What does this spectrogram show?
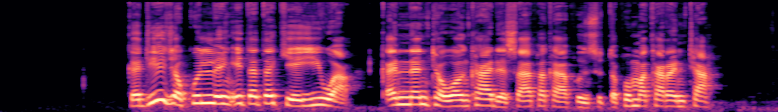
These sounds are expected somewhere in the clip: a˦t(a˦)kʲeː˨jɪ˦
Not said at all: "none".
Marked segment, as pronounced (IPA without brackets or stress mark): ɐ˦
